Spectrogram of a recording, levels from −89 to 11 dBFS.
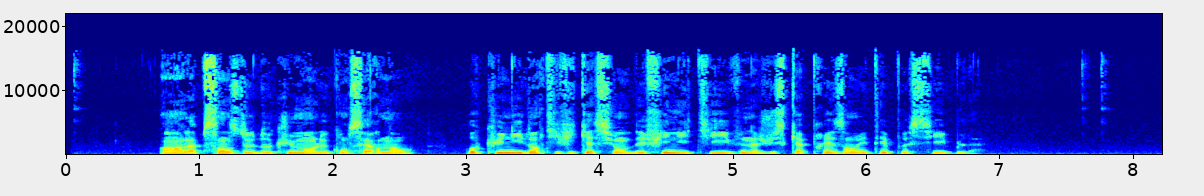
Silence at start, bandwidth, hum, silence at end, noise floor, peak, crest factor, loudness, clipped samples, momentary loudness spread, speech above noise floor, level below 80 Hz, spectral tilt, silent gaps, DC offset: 0.7 s; 16.5 kHz; none; 1.4 s; -67 dBFS; -6 dBFS; 20 dB; -24 LUFS; under 0.1%; 8 LU; 44 dB; -48 dBFS; -6 dB/octave; none; under 0.1%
